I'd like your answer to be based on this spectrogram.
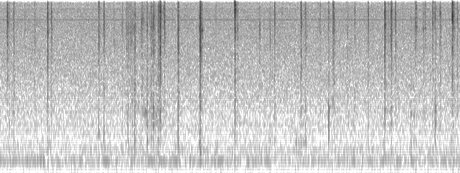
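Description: Fingertips tap the keys of a white polycarbonate laptop keyboard in slow typing, producing quiet, short, bright plastic clicks at an irregular pace. A faint steady low hum runs underneath throughout.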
